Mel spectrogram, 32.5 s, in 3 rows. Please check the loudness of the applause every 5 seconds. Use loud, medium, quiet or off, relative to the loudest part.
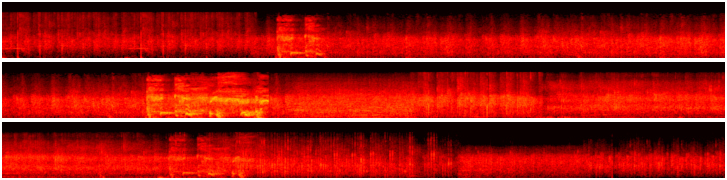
medium, medium, loud, loud, loud, medium, medium.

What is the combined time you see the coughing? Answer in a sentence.
You can hear the coughing for 4 seconds altogether.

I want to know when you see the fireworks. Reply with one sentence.
The fireworks can't be heard in this clip.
